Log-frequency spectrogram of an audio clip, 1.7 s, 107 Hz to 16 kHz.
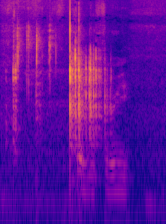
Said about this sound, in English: I rolled a 50-something, and I was just tossing dice.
